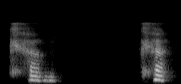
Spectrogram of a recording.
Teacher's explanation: Now, when you produce the Ka sound, you feel that it's a solid, rough, harsh sound coming out from the top of your throat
